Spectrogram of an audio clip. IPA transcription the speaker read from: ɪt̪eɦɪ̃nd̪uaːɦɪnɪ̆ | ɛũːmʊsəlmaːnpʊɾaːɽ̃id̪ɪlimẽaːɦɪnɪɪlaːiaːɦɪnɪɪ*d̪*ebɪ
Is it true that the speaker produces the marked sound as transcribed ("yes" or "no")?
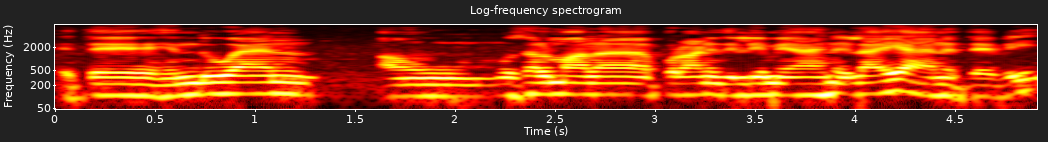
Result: no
